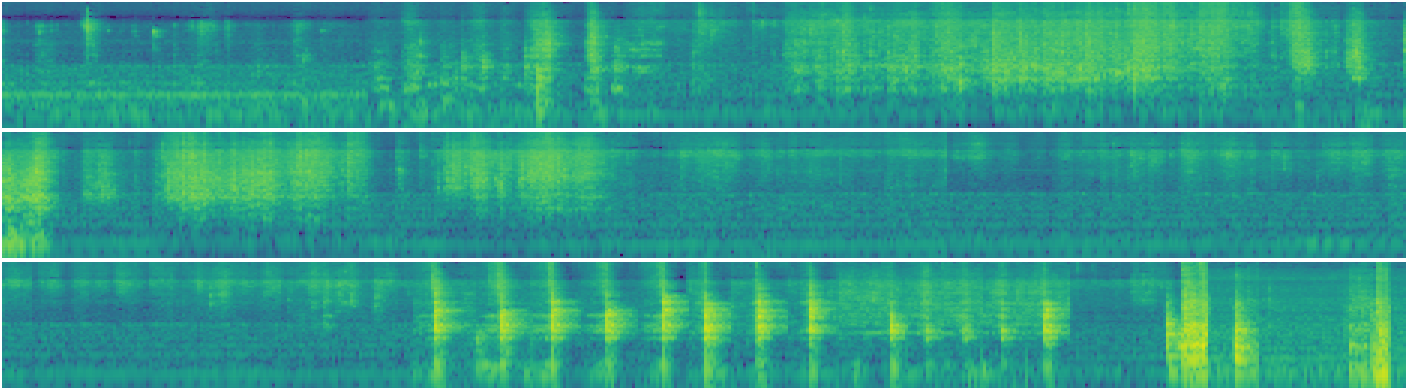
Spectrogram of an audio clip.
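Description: Kitchen prep sounds: crisp rustling and crunching of napa cabbage leaves being handled and salted, then a run of about ten sharp, evenly spaced knocks, about two a second, and a loud clatter near the end as pieces go into a plastic blender jar.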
